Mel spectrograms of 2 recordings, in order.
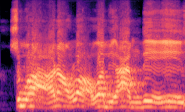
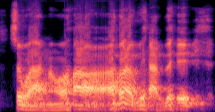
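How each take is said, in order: First: It is said with lively, eager energy. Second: It is said slowly and drowsily, with low energy. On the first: The speaker is excited about a big reward. "wah semangat" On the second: The speaker is unimpressed by a small reward. "sambil ngantuk"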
